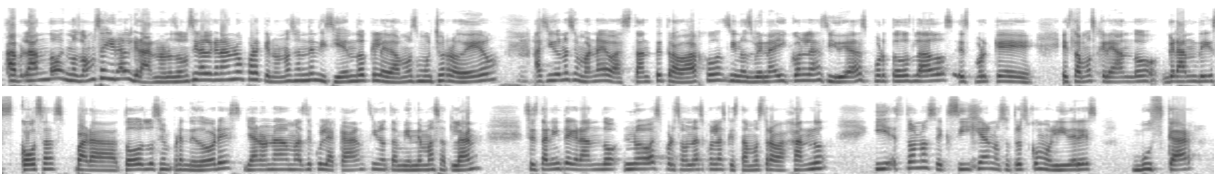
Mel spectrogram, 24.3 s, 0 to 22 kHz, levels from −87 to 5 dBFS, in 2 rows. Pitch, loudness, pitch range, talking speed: 245 Hz, -26 LUFS, 225-265 Hz, 200 wpm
